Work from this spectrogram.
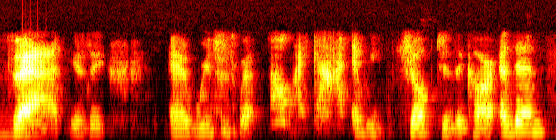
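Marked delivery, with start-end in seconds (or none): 2.7-3.6 hushed, high, airy exclamation; mock shocked gasp. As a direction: gasp it out softly, imitating alarm. Retelling friends' shocked reaction to UFO.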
